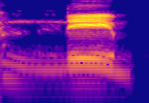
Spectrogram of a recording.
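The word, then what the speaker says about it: Name: सबसे पहले हम बताएंगे नेम नेम को हम क्या पेंगे प्रोनाउंस करेंगे नामे नामे ठीक है जर्मन व लैंग्वेज में हर अल्फाबेट को प्रोनाउंस करते हैं अल्फाबेट्स में आपका अभी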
